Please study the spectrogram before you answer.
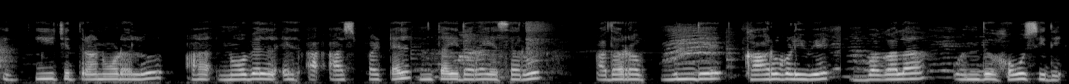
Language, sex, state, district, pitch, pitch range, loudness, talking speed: Kannada, female, Karnataka, Raichur, 240 Hz, 230-255 Hz, -21 LUFS, 95 wpm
